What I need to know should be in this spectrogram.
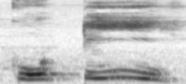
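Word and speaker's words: ਕੋਟੀਂ: ये वर्ड आ जी, कोटी करोड़ा, भी करोड़ा वारी कोई रब जी का कथन करे पर रब का अंत नहीं पा सकता। कोटी थोड़ा बिंदी नाल नासकी टोन में प्रोनाउंस होएगा, कोटी।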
